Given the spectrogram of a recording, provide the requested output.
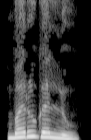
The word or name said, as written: ಬುರುಗಲು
